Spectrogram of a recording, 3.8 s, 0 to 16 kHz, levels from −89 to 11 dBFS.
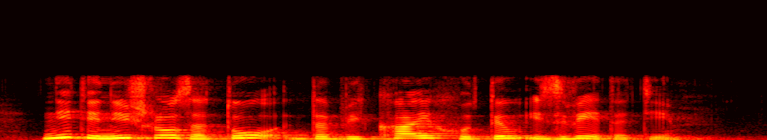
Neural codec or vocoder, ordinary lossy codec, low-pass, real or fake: none; AAC, 96 kbps; 7.2 kHz; real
